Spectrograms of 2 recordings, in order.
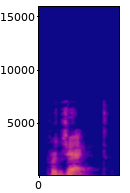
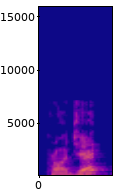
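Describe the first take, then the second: First: ProJECT, second syllable punched; careful demo of proJECT; stress on second syllable. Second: PROject, open PROJ; careful demo of PROject; stress on first syllable. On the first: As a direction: say "project" as pruh-JECT. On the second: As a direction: say "project" as PRAH-ject. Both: Shown as a demonstration. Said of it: "stress is the verbal emphasis used".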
